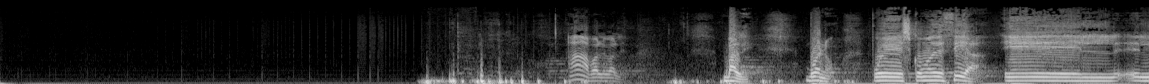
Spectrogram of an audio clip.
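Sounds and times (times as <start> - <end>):
faint electrical hum and static of a microphone being switched on: 0.0 - 11.4
loud low thumping microphone handling noise: 3.7 - 8.7
speech: 5.7 - 6.4, 7.2 - 11.4.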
